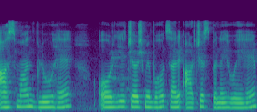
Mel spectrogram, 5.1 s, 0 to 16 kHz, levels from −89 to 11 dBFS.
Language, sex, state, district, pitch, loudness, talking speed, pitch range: Hindi, female, Arunachal Pradesh, Papum Pare, 170 Hz, -19 LUFS, 150 wpm, 165-180 Hz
